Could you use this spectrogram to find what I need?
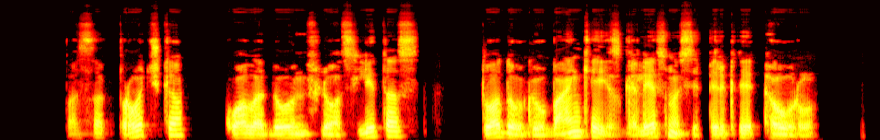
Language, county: Lithuanian, Panevėžys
